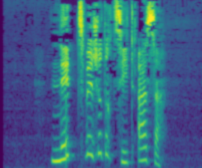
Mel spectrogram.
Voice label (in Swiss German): "zweschezitt", alsace; medecine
